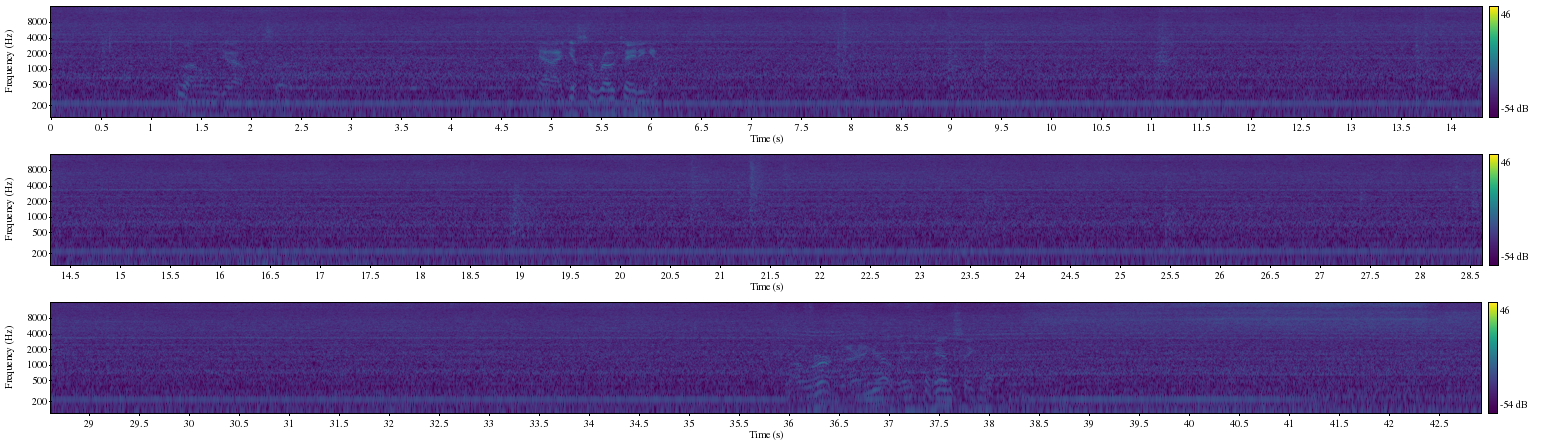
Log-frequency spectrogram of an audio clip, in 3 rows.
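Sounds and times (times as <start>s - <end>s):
heavy engine rumbling: 0.0s - 6.8s, 35.8s - 40.6s.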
